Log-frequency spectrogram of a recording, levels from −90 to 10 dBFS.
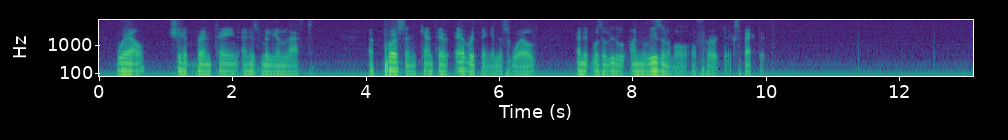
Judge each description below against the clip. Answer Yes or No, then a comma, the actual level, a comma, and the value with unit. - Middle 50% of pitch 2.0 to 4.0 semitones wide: Yes, average, 3.3 semitones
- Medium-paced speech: No, slow, 125 wpm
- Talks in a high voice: No, low, 105 Hz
